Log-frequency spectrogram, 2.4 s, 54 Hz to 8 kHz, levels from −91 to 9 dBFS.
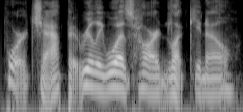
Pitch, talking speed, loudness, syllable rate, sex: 140 Hz, 195 wpm, -20 LUFS, 4.4 syllables/s, female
